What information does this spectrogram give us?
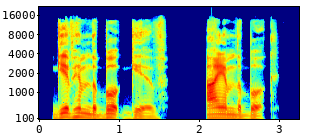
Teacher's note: In fast speech, little words like him, her, and his often lose their h sound. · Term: the disappearing h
